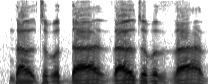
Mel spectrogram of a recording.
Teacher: দাল অবশ্যই পাতলা করবেন জিব্বার আগা দিয়ে।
